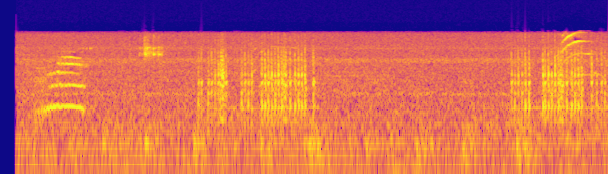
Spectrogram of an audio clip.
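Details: Three-week-old Ocicat kittens from a litter of four (black silver, chocolate and tawny females, tawny male): a short, thin, wavering mew near the start and a higher rising squeak at the end, with rustling and scratching noises between.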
